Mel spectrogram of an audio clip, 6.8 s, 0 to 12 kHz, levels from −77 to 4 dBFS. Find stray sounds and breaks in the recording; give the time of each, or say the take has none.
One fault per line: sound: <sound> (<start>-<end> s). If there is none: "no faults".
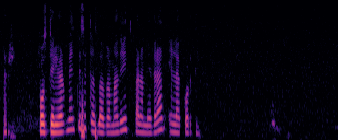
sound: whoosh (5.4-5.6 s)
